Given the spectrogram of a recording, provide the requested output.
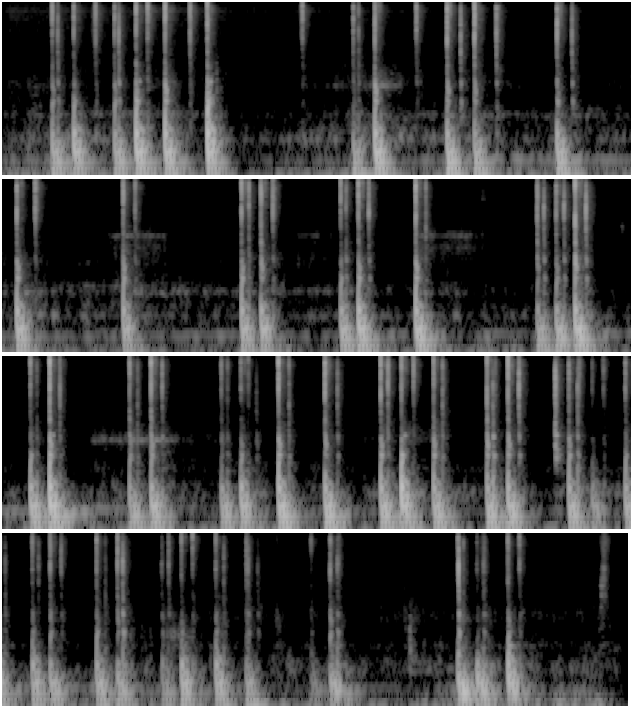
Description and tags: tapping steering wheel with finger
Tapping on a steering wheel with finger. Inside a car.
steering, wheel, tap, tapping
